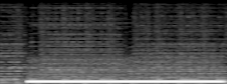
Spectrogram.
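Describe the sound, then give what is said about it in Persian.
A telephone call tone plays while someone is being called: after a brief quiet moment, a steady, unbroken mid-pitched tone begins and holds loudly to the end, with low faint sounds beneath it. “یه زنگ بهش بزنم”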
